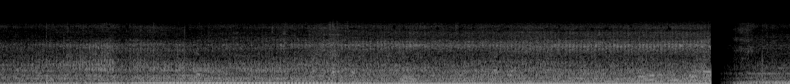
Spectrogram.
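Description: A car engine idling, a steady low rumble, with a brief total dropout near the end.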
